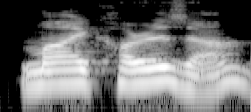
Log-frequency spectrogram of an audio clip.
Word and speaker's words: mycorrhiza: So a mycorrhiza, this is the aided by let's just see the pronunciation.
